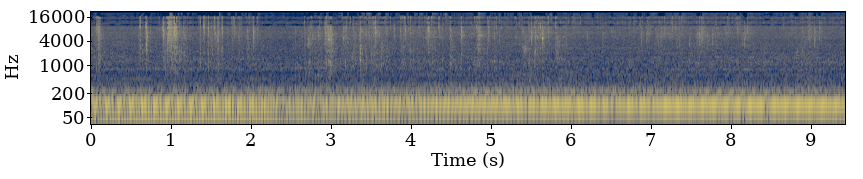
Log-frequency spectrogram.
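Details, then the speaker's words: 2010 Dodge Challenger SRT8 with Flowmaster exhaust and 77,000 miles, cold start after new intake manifold gaskets and Mopar OEM NGK plugs: a deep, steady V8 burble with even pulses and no misses, idling better than before and running on all eight. "she's running she's idling way better than she was she sounds healthier sounds like she's running on all eight here"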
